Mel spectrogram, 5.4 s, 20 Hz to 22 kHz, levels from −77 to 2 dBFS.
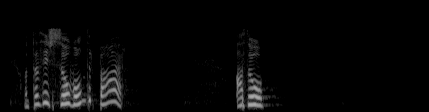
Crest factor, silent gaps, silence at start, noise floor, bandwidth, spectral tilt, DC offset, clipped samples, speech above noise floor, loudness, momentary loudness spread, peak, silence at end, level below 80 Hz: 20 dB; 1.74-2.30 s, 2.87-2.95 s; 0.3 s; -69 dBFS; 7.6 kHz; -2.5 dB/octave; under 0.1%; under 0.1%; 37 dB; -33 LUFS; 13 LU; -18 dBFS; 2.05 s; under -90 dBFS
